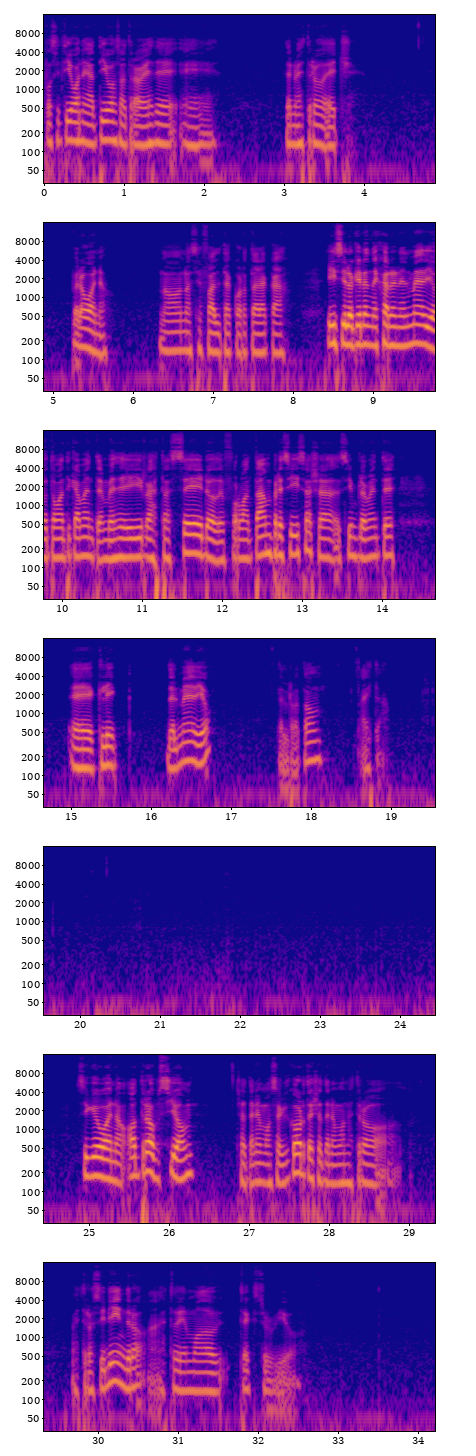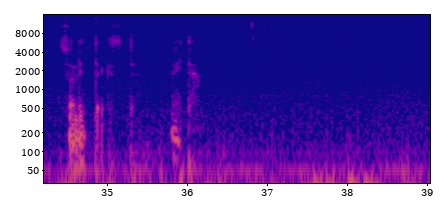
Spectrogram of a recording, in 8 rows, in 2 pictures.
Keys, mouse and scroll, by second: 18.0-18.6 scroll up 1, 18.9-20.2 scroll up 1, 20.2-20.6 scroll down 1, 20.6 shift+middle click, 23.0 a, 24.2-24.6 scroll down 1, 24.6 shift+middle click, 24.9-25.4 scroll up 1, 25.4 shift+middle click, 27.5 middle click, 27.8 z, 28.0 middle click, 29.6 middle click, 37.1 1, 37.5 z, 38.8 a.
